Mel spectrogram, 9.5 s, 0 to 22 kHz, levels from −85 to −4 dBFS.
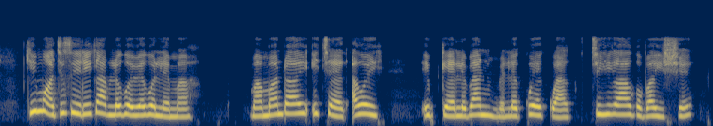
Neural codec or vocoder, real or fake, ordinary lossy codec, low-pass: codec, 16 kHz, 16 kbps, FunCodec, trained on Chinese and English, 50 frames a second; fake; none; 7.2 kHz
